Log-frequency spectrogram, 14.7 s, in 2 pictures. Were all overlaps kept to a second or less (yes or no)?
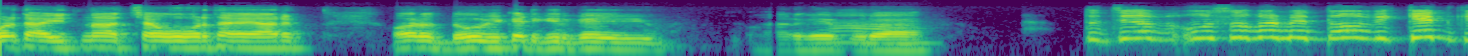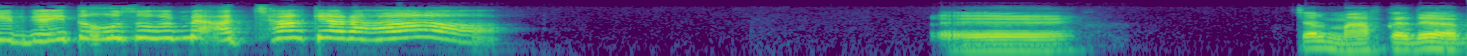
yes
